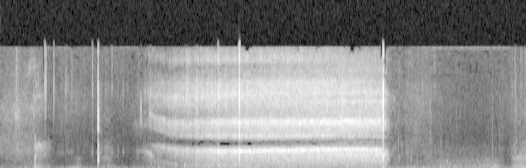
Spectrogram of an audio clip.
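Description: A man draws on an electronic cigarette with a steady crackling hiss.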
